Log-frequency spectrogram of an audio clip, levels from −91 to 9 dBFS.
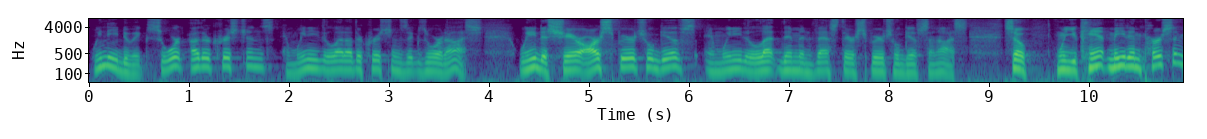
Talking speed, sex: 225 wpm, male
